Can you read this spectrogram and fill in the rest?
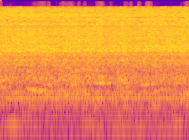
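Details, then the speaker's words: Car after brake pad replacement for a squeaky, squelching noise, engine running in gear with the wheel spinning: steady even hiss, no squeak or squeal, brakes run quiet. "Yep, the noise is gone, you cannot hear it whatsoever. See the tyre's spinning? You can't hear that noise now."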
